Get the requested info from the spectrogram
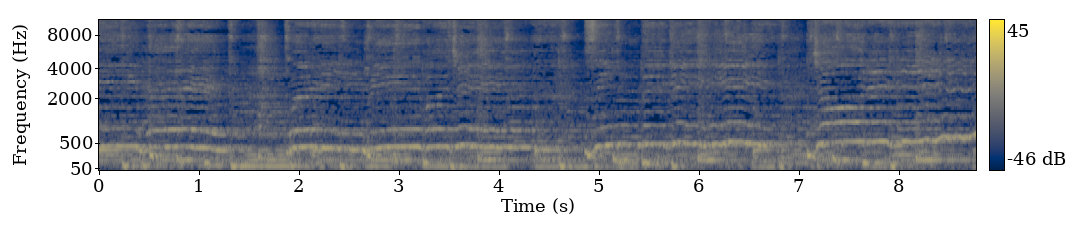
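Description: A woman singing a Hindi film duet in a melodic line over a recorded karaoke-style backing track.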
